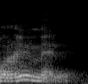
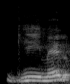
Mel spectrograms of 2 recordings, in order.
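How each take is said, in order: First: It begins with a soft throaty gh sound. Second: It begins with a hard g sound. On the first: The letter has no dot. "Sans point, c'est re" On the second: The letter carries a dot. "avec un point"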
